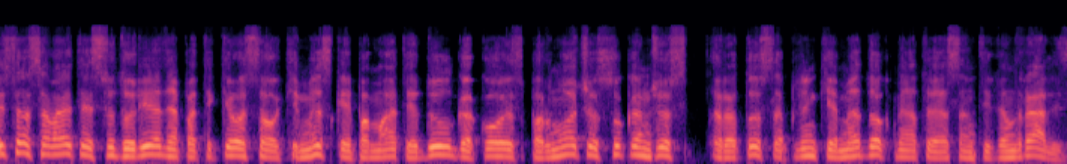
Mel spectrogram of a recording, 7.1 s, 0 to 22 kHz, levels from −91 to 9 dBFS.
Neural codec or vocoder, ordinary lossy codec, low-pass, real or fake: vocoder, 22.05 kHz, 80 mel bands, Vocos; Opus, 16 kbps; 9.9 kHz; fake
